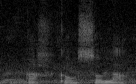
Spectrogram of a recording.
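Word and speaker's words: Arcanzola: la maison Arcand Zola Arcan sola de 15110 j'ai tendance à oublier que le Z a embrasse se prononce s donc non pas arc en Zola mais arc-en-ciel une odeur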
